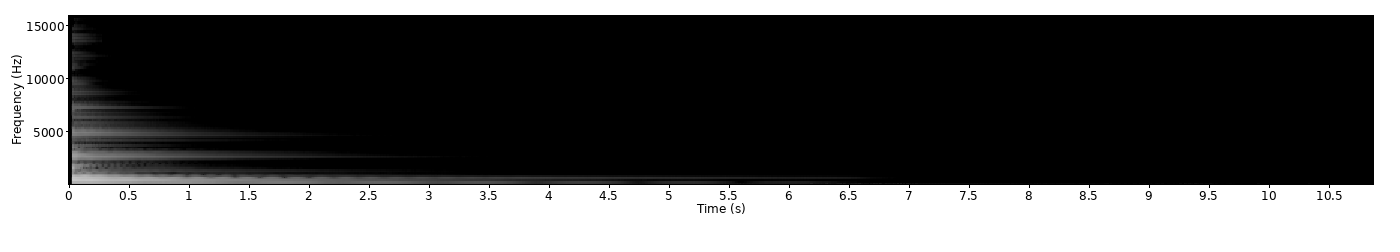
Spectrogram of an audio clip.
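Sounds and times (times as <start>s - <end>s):
string instrument note A3: 0.0s - 5.3s.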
